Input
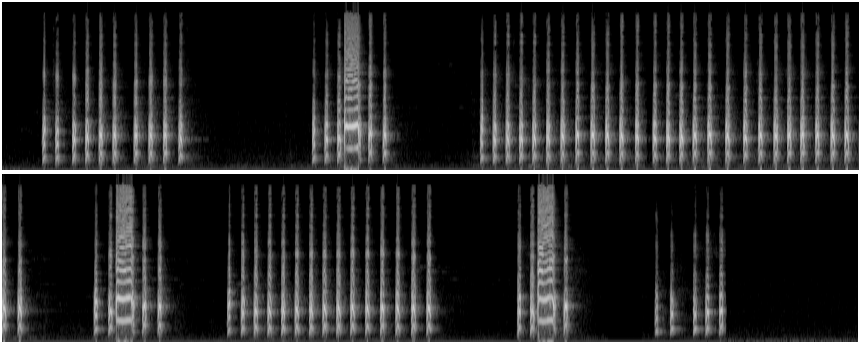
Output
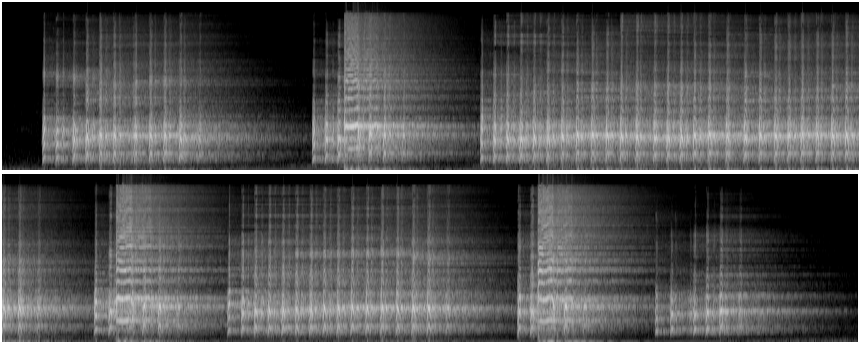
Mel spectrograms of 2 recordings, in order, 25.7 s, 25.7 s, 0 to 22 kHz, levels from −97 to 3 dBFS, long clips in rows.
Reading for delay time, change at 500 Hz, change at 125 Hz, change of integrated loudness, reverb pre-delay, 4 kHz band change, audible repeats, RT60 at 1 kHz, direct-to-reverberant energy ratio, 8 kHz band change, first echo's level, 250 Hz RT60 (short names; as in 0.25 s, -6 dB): 0.288 s, +2.0 dB, n/a, +1.0 dB, 5 ms, +2.0 dB, 1, 2.6 s, 3.0 dB, +1.5 dB, -9.0 dB, 2.6 s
